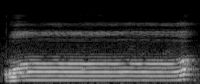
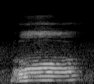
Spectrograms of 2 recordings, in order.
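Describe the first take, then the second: First: The vowel is stretched much longer. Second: The vowel is held for two counts. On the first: The speaker calls it wrong. "bukan ro, bukan" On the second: The speaker calls it right. "dua harokat"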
